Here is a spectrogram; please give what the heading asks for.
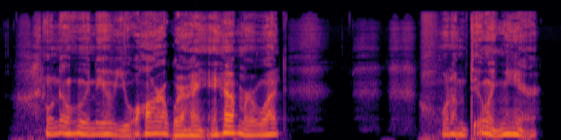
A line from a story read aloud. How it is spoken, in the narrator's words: he said with heavy sobs in between each word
